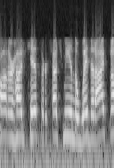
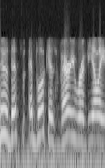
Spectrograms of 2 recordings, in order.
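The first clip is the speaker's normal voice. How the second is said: ordinary talk, nothing marked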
